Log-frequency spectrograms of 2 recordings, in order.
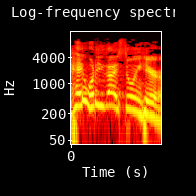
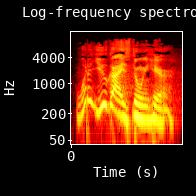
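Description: First: High-pitched casual hello; acted friendly greeting. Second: YOU punched to turn the question back; suspicious stress on YOU. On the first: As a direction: act pleasantly surprised to meet them. Acted casual greeting, turned back next. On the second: Retold or imitated. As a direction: lean on "you", questioning them in return. Question turned back on the couple.

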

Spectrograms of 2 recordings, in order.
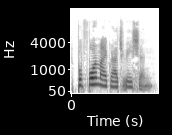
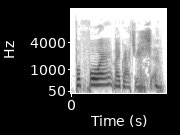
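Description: First: Said in the usual way. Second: Before drawn out slowly and punched; stress on Before. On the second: Shown as a demonstration. Speaker driving home the important timing, stress on Before. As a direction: lean hard on Before, stretching it. Repeats the point, calls it important.

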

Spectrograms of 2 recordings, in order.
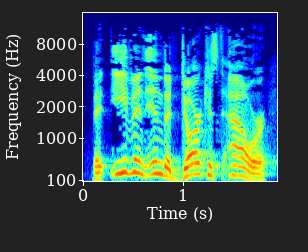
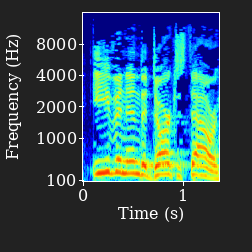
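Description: First: Even in the darkest hour, with even pushed high and loud; preacher's refrain leaning on even; stress on even. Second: Even pushed higher and louder; stress on even, stronger. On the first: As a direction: lift and punch the word even. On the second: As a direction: hammer the word Even. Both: Real, not acted. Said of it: "repeated refrain, rising emphasis".

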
